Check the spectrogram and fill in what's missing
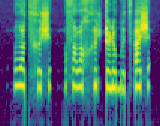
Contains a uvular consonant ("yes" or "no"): yes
